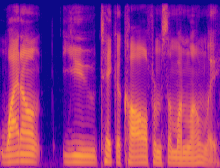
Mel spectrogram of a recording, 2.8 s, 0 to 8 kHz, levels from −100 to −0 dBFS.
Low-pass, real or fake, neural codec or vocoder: 7.2 kHz; real; none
